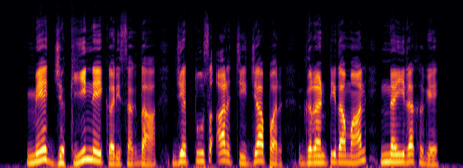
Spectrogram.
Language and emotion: Dogri, angry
